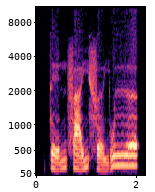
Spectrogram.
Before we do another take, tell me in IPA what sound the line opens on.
t̪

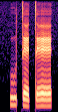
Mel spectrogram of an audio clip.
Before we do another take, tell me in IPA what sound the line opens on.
u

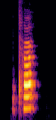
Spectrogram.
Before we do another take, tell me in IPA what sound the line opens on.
tʰ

